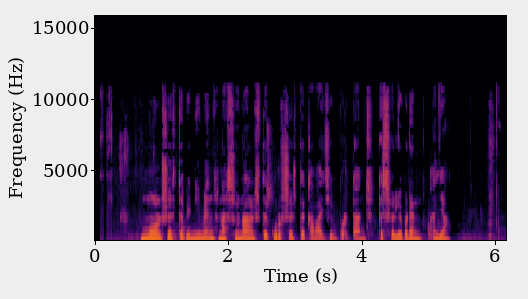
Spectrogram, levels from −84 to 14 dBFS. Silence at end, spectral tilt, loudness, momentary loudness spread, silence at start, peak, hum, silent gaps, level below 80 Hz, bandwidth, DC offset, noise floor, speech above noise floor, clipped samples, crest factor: 0.2 s; -6 dB/octave; -26 LUFS; 10 LU; 0.35 s; -10 dBFS; none; none; -68 dBFS; 11.5 kHz; under 0.1%; -56 dBFS; 31 dB; under 0.1%; 18 dB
